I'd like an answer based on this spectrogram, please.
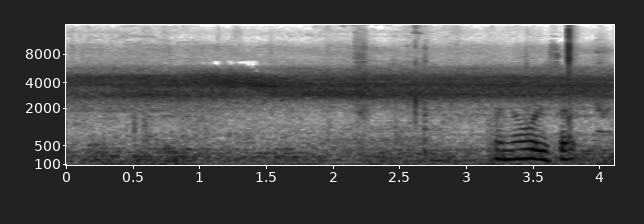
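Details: A small Australian bush cicada in the bush, very noisy for its size, gives a steady, high, shrill drone that never lets up.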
